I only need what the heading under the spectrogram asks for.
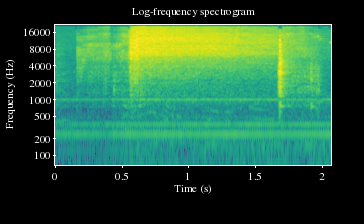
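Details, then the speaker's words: August 1993 Coleman 414 Powerhouse two-burner stove, fuel tank cap released after shaking with the valve off: sharp hiss of escaping air then a brief pop; the tank was holding pressure. "yes I heard some air so that's good"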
